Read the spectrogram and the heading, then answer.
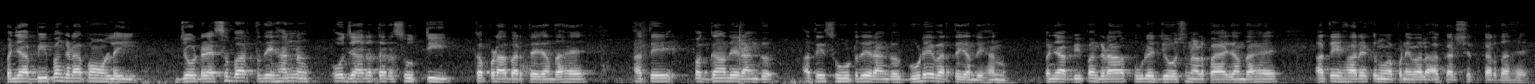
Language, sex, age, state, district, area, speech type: Punjabi, male, 30-45, Punjab, Barnala, rural, spontaneous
